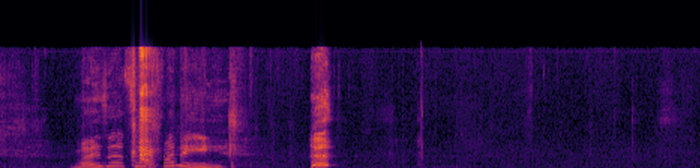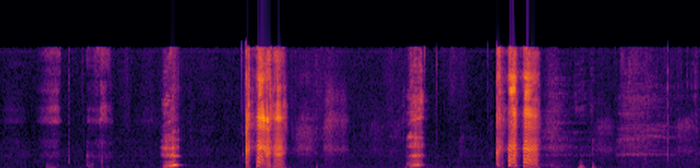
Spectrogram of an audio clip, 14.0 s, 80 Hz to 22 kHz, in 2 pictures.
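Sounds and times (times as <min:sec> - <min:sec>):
person hiccuping: 0:03.1 - 0:03.4.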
